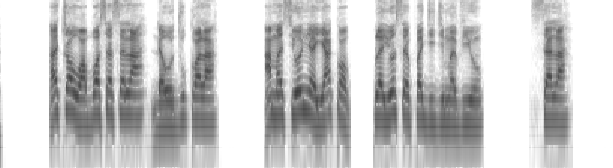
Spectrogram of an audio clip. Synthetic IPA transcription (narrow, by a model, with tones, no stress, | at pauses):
ɛ˦t͡ʃɔ˦wo˨a˨bɔ˦sɛ˦sɛ̃˦la˦ɖɛ˨wo˨d̪u˦kɔ˦la˦ | a̰˨mɛ̃˨si˨wo˦ɲɛ̃˨ja˦kɔ˨b̚ | k͡plɛ˦jo˦sɛ˦fɛ˦d͡ʑi˨d͡ʑi˨mɛ̃˨vi˦wo˦ | sɛ̃˦la˦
